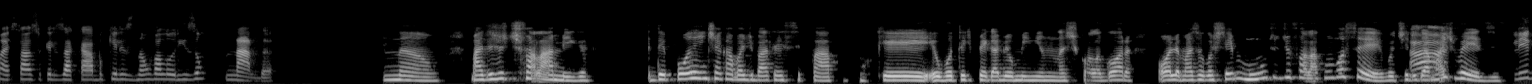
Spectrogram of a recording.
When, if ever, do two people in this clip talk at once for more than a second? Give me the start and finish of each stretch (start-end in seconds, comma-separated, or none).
none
